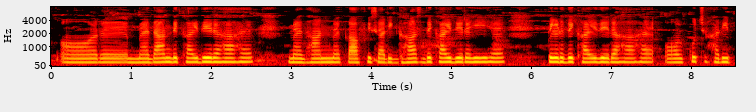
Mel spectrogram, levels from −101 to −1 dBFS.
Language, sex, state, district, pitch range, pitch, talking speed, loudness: Hindi, female, Maharashtra, Chandrapur, 200-215 Hz, 210 Hz, 160 wpm, -35 LUFS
